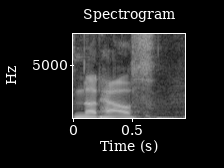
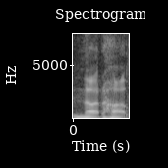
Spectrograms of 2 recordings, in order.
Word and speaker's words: Nuthouse: So we are joined by Dottie from Vikki's Nuthouse, not Nut Hut like I just said.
